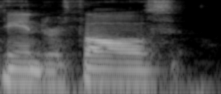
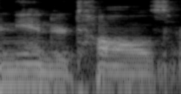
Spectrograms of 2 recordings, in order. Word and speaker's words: Neanderthal: They're sometimes pronounced Neanderthals. It's more precise because it's an area in Germany where they found them, and they don't pronounce the th. So you'll sometimes hear Neanderthals or Neanderthals.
